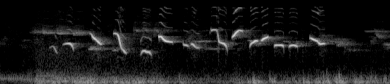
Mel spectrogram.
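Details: Flores crested white-eye singing in a lively, filled-in style, recorded as training material for other songbirds: a quick run of sharp, high chirps and sliding whistled notes, evenly spaced and bright, over a faint low hum.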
